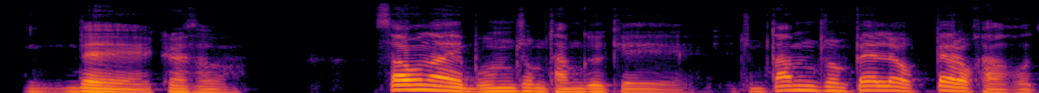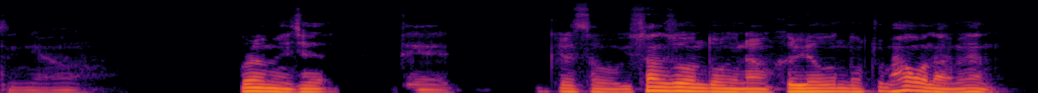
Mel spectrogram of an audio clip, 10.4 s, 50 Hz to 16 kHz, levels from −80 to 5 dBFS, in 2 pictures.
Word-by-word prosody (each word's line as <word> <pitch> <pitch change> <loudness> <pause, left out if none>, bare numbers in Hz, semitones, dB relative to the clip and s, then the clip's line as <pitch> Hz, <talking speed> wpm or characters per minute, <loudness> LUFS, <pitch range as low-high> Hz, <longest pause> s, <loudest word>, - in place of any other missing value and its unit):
음 120 +1 -8
네. 115 -6 +4
그래서 110 -4 -3 0.7
사우나에 190 -5 +7
몸 130 +1 +1
좀 130 -1 -1
담그게 110 -4 -3 0.2
좀 120 +2 -9
땀 175 +5 +2
좀 155 -3 -1
뺄러 165 -6 +2
빼러 150 -3 +4
가거든요. 90 -5 -8 0.8
그러면 135 -3 0
이제 115 +1 -5 0.4
네 95 -2 -12 0.5
그래서 120 -2 -8
유산소 150 +6 0
운동이랑 120 -5 -2
근력 125 +2 -1
운동 125 -2 -4
좀 140 0 -9
하고 160 +1 -1
나면 115 -2 -5
120 Hz, 290 characters per minute, -22 LUFS, 110-135 Hz, 0.8 s, 사우나에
